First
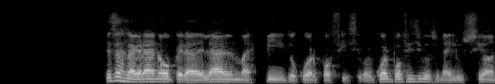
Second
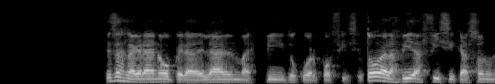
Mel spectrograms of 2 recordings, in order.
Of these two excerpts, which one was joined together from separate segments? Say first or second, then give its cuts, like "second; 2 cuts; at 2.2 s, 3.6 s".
second; 1 cut; at 3.6 s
